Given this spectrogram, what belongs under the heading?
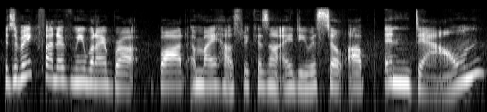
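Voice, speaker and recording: A woman chatting casually while streaming a game, thinking out loud as she talks to her viewers. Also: medium pitch, normal speed, slight background noise. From California, United States. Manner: chatty, thinking aloud to herself. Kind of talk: casual gameplay stream chat.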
